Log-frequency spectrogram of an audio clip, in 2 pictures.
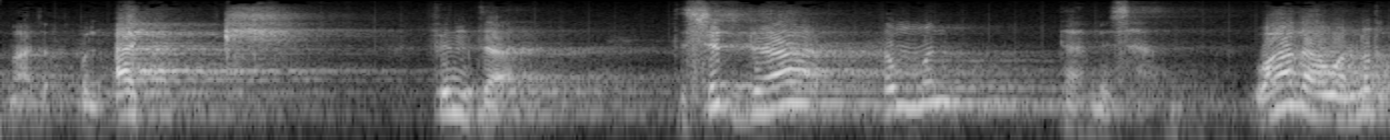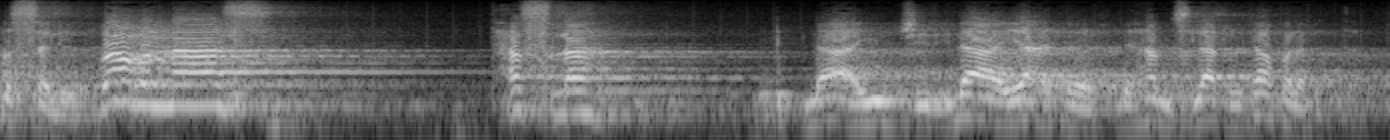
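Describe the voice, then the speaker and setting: A man's voice: fairly high pitch, bright, forceful tone. A man teaching tajweed, who repeats sounds and questions his students. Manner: explains patiently, repeats sounds and asks the class questions. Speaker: Quran recitation teacher. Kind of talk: tajweed lesson. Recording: echoey hall, dull sound.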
